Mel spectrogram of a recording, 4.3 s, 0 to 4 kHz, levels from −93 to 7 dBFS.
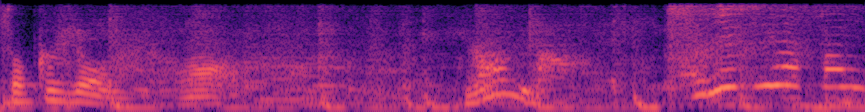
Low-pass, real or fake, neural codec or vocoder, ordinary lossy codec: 3.6 kHz; fake; codec, 44.1 kHz, 2.6 kbps, DAC; none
